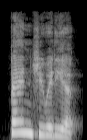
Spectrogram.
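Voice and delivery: high, loud scolding shout; angry shout. A narrator's reading. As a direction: yell up at the culprit from below. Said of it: "she shouted up at him".

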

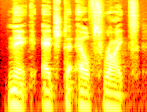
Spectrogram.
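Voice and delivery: plain reading voice

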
